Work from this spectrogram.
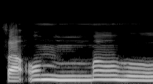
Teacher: میم کے اوپر تشدید سائن ہے اس لیے ہم غنہ کر کے پڑھیں گے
